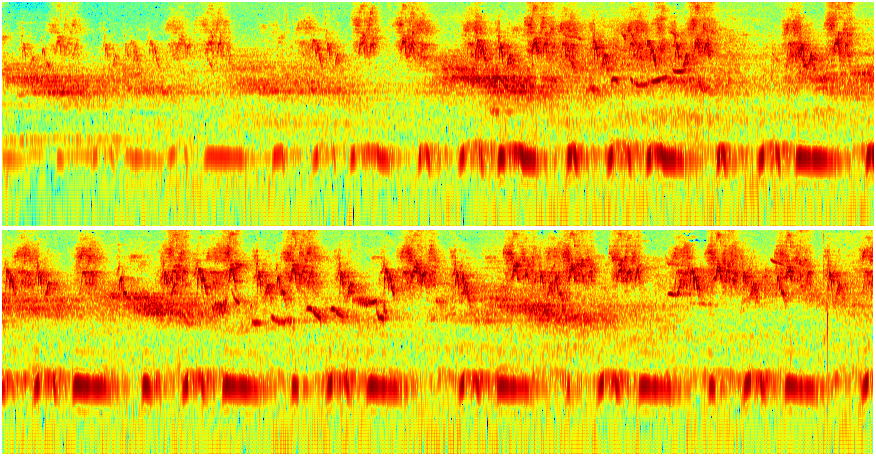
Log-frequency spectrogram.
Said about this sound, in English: So you took a British Dawn Chorus and you transformed it to make it sound more tropical.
